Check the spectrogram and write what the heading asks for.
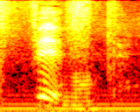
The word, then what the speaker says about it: fifth: So, uh, uh, class, I'll, uh, I'll spell this word out for you as well. Uh, it it looks like that. F I F T H. Yeah, th. So, fifth. Okay, let me have you try that one more time, Kristen.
